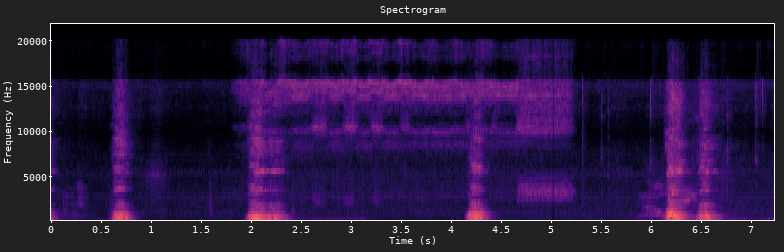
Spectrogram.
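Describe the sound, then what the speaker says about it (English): A dog barks in short separate bursts, about five loud barks spread out with pauses between them, and a double bark near the end, with faint low background sound in the gaps. "He's just gonna bark at you."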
